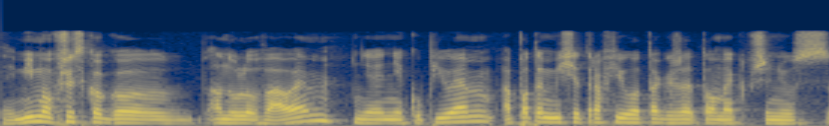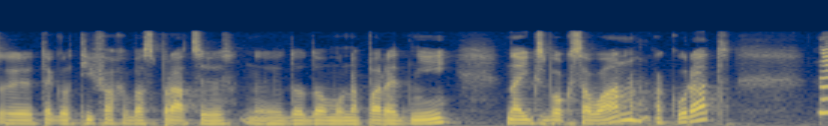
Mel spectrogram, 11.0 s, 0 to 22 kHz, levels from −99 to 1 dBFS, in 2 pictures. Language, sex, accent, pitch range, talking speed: Polish, male, native, 105-130 Hz, 170 wpm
